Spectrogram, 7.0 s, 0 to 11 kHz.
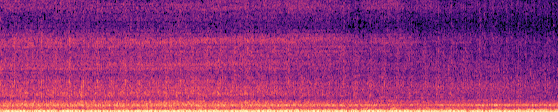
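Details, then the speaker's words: V8-swapped Chevrolet Colorado idling after an updated tune, new PCV setup and an oil problem, deep even burble and steady low rumble with no ticking or knocking; sounds healthy. "I'm not sure how well you guys can hear me now with it idling but uh let me just kind of go around with it running"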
